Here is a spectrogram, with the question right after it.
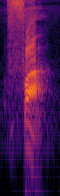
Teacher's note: নিচের ঠোঁটের পেট এবং সামনের দাঁত মিলে উচ্চারণ হবে ফা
